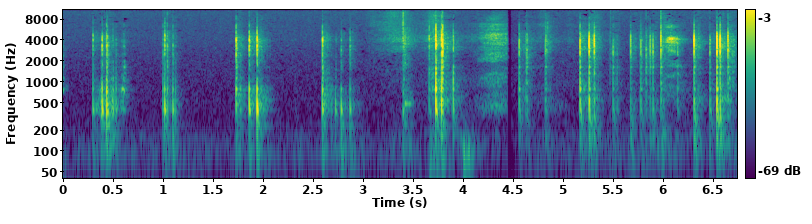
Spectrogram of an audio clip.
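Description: Long natural nails of both hands tap and scratch on a flat, solid, glossy wooden tabletop, possibly laminate. Quick, dry clicks come in bursts with short scratching passes between them. The ticks are bright with almost no ring.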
